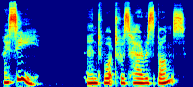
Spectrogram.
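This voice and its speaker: A woman voicing a witty young gentlewoman who speaks softly, close to a whisper. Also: mid-range voice, lively intonation, takes it slowly, breathy edge. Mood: soft teasing. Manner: soft, near-whispered.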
